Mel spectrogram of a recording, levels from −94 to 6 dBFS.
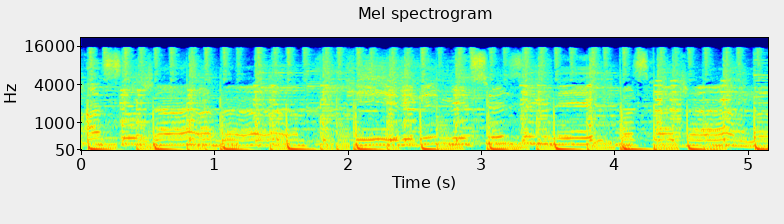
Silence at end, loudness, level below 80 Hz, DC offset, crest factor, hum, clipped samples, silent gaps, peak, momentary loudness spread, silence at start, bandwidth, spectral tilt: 0 s; -19 LUFS; -24 dBFS; under 0.1%; 16 dB; none; under 0.1%; none; -2 dBFS; 2 LU; 0 s; 15.5 kHz; -3.5 dB/octave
